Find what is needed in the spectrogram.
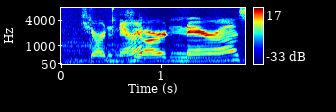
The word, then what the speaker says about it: giardiniera: Giardiniera.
